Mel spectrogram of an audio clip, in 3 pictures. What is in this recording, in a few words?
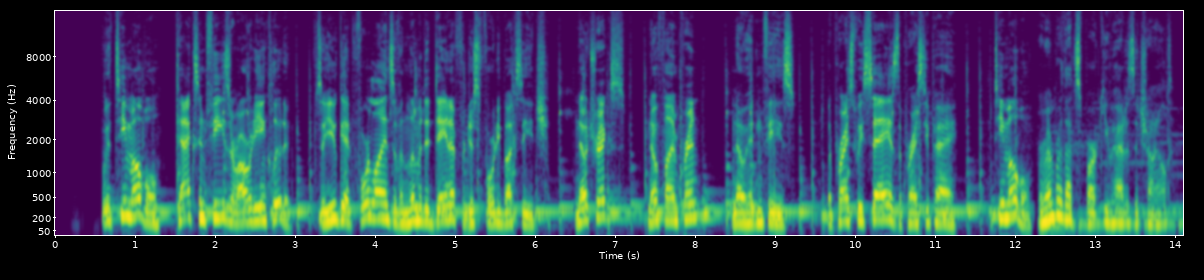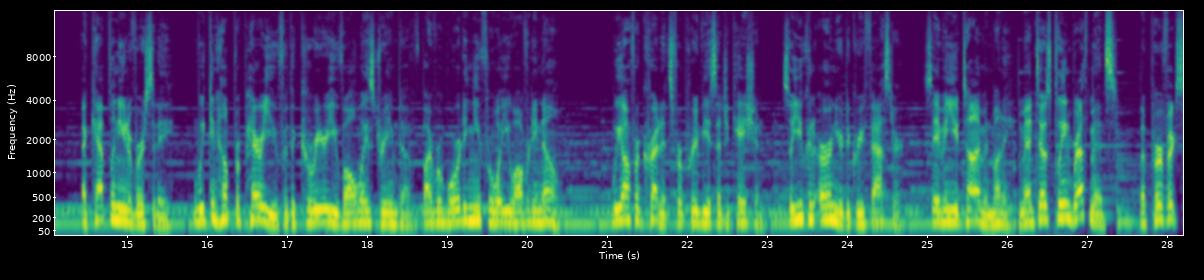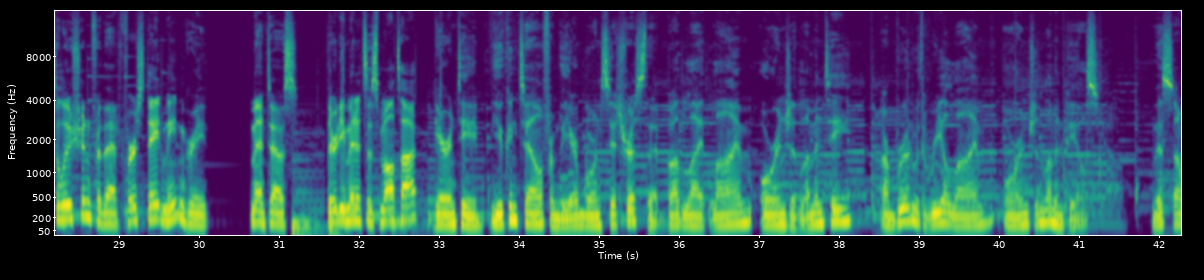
Commercial; GGRP Demo Samples; Commercial Demo Sample 1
